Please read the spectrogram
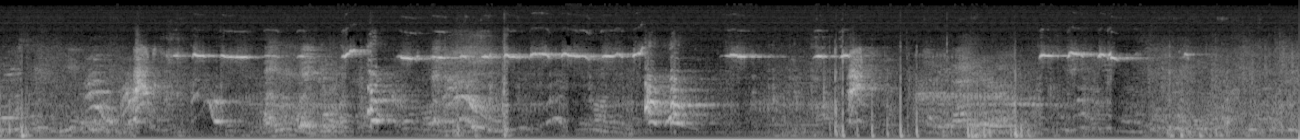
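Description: Crated dogs yipping and whimpering, short rising and falling calls repeated throughout, with a high thin whine coming and going.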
